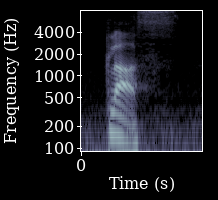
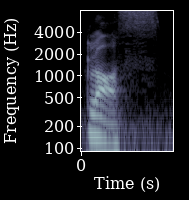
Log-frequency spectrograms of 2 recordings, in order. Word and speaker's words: class: K Le ah sir class this is how the pronunciation is but people make a mistake they say Le all so instead of saying class they end up pronouncing this as clause okay now why does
